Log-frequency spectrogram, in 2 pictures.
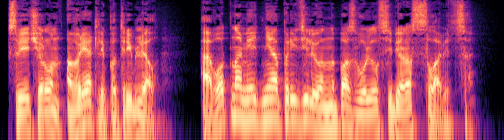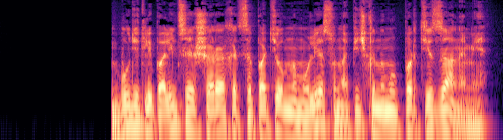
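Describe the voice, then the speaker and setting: A man narrating an audiobook in a measured, even scripted reading. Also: fairly low pitch.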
